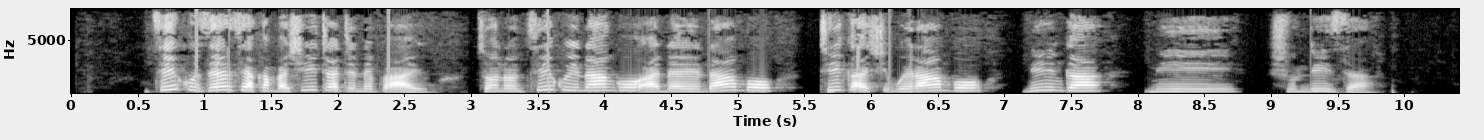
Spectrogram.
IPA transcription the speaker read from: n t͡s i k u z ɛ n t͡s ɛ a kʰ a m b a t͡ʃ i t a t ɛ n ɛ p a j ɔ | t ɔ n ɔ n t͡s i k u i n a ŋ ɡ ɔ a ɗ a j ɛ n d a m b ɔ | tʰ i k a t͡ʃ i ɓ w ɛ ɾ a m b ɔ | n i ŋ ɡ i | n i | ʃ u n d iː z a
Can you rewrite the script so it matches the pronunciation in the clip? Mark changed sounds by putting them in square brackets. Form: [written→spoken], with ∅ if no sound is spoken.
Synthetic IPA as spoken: n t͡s i k u z ɛ n t͡s ɛ a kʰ a m b a t͡ʃ i t a t ɛ n ɛ p a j ɔ | [t→t͡s] ɔ n ɔ n t͡s i k u i n a ŋ ɡ ɔ a ɗ a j ɛ n d a m b ɔ | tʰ i k a t͡ʃ i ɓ w ɛ ɾ a m b ɔ | n i ŋ ɡ [i→a] | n i | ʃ u n d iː z a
